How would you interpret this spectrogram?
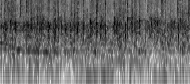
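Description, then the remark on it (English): Steady, dense applause from a sizable audience for comedian Ron Babcock, a continuous wash of clapping hands at full volume with a faint murmur of voices mixed in. “Let him hear it.”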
